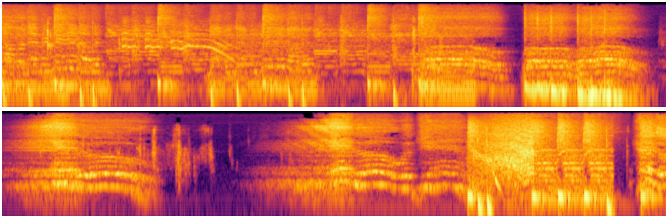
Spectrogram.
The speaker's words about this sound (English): I started this music way too early. Got some time to burn here. Y'all listen to it. It's fun. Oh, I love it.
